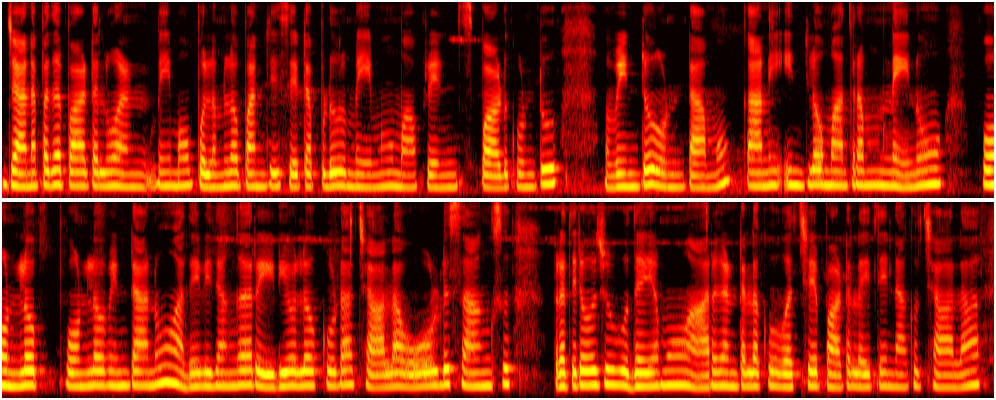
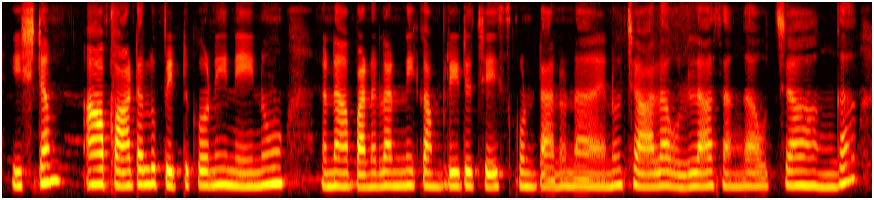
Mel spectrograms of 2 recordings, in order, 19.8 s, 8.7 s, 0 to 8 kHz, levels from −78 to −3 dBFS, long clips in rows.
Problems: background sounds at intervals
